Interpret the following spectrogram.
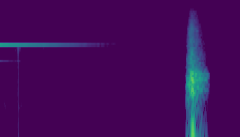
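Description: A bright bell-like notification ding from the animation's bell button, ringing out and fading over about a second. A short click comes near the end.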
